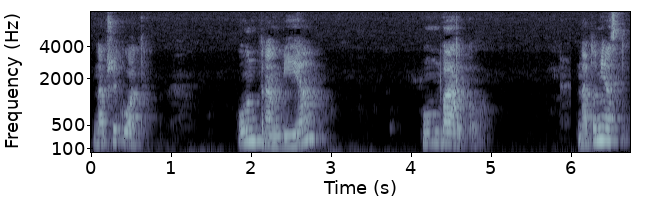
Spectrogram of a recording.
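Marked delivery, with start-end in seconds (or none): 1.8-5.0 "un tranvía, un barco" with a hard Polish-like b; teacher's example words; Spanish demo. Shown as a demonstration. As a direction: model each word clearly. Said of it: "B wymawia się jak polskie B".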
